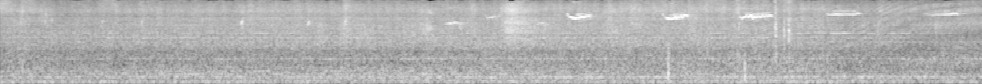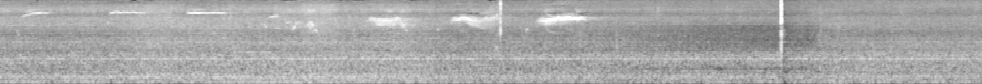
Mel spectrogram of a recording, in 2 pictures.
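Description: Renfe Rodalies double-deck electric commuter train running through the station: a steady rolling rumble of wheels on rail with a humming motor tone, and a few sharp clicks.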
